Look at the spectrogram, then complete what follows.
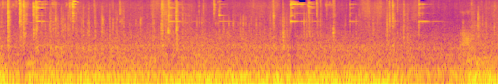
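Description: Car cabin noise while driving: a steady low rumble of engine and tyres on the road, with frequent small clicks and rattles.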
